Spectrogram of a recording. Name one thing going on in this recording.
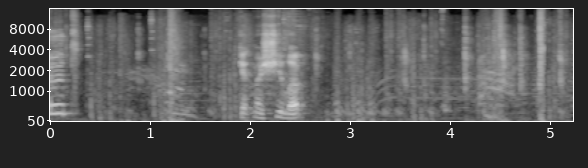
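A horse gallops over snow with muffled hoofbeats.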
